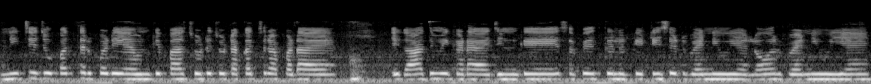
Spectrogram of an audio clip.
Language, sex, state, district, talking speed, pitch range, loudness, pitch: Hindi, female, Rajasthan, Bikaner, 200 wpm, 235-250 Hz, -13 LUFS, 240 Hz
